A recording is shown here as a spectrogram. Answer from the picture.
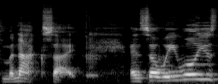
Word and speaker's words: monoxide: carbon and one oxygen we're going to put mono oxide which is pronounced monoxide and so we will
